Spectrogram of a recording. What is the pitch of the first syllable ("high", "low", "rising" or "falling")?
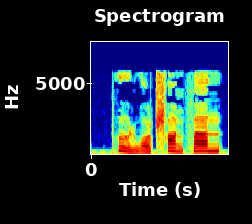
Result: falling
